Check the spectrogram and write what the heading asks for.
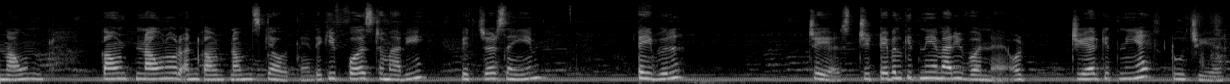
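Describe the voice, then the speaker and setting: A woman's voice: on the high side, slow pace, rough recording. A woman English teacher with an Indian accent teaching young children, mixing English and Hindi and listing example words one at a time. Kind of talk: recorded class lesson. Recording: music playing behind.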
